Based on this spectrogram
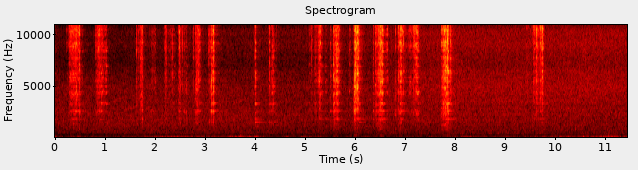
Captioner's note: wind blowing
